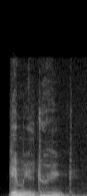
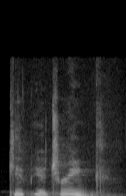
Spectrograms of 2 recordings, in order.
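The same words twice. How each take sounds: First: It is said in an ugly, harsh tone. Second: It is said warmly, with a smile.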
